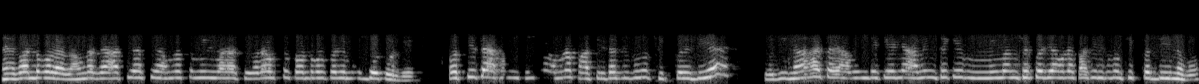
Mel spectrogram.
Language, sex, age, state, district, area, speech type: Bengali, female, 60+, West Bengal, Uttar Dinajpur, urban, conversation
